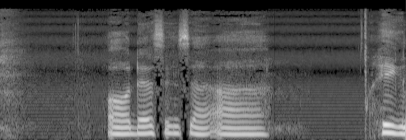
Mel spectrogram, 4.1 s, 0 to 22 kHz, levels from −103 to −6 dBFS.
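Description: Throughout the speech runs a DECT cordless phone buzz: radio bursts every 10 ms, rectified into a thin, harmonic-rich 100 Hz buzz, well below the speech, unlike smoother mains hum.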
